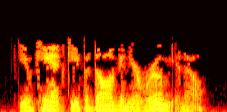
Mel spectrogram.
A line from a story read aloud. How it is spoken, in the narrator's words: the manager said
